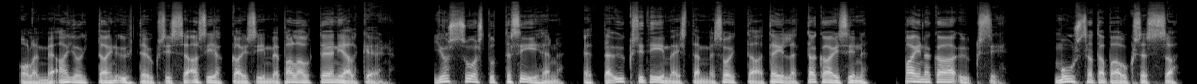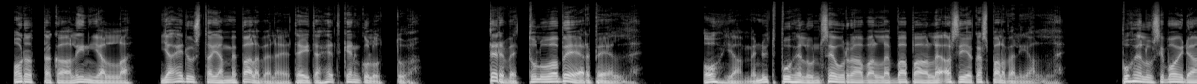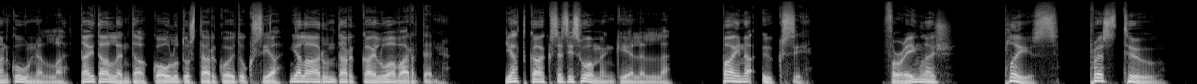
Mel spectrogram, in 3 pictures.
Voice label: Phone Systems IVR On Hold Messages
